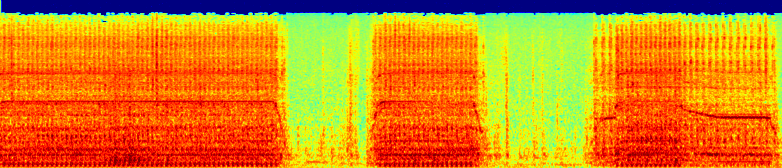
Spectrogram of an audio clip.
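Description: A sewing machine runs close and loud, stitching a T-shirt quilt seam in rapid steady bursts with two short pauses between runs.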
